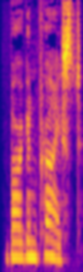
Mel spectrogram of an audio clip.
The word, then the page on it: bargain-priced: American English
